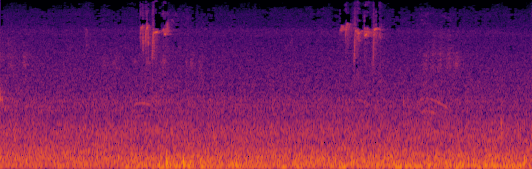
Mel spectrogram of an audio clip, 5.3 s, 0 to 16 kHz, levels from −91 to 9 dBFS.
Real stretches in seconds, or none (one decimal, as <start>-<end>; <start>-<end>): 0.0-2.6; 3.8-5.3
